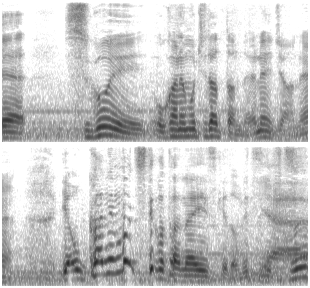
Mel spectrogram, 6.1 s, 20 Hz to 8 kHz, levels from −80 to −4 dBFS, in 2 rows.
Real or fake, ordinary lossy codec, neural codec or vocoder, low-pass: real; none; none; none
